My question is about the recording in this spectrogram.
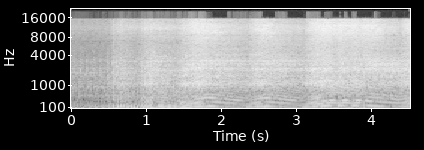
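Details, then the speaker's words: Honda Verza that would not start and hesitated on throttle, after a TPS sensor error was cleared: engine picks up cleanly on each throttle blip, revs rise and fall smoothly with no stumble; throttle response normal. "Dan untuk gasnya itu enak. Jadi, begitu hidup kita tarik gas kayak gini langsung respon ya."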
